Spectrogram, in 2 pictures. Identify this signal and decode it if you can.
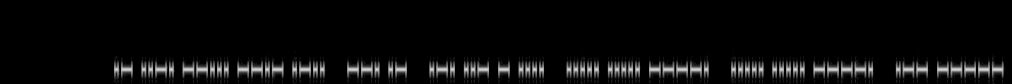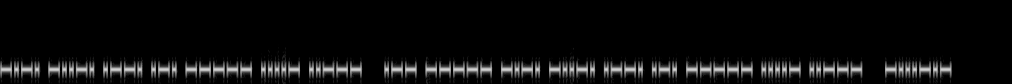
Morse code, heard as a keyed tone, about 36 wpm, 700 Hz. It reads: AF7QL GA RUTH 559 559 W0C/PR042 W0C/PR042 <BK>
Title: SOTA QSO Practice 35wpm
